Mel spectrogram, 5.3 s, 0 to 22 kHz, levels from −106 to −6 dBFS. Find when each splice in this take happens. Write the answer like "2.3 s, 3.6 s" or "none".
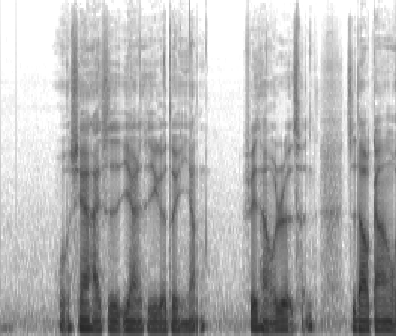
none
